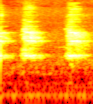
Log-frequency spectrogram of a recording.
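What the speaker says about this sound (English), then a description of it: "Ignore all the crazy chihuahua barking. Apparently my dogs have gone insane." Chihuahuas bark in two sharp bursts, about half a second apart, fairly close and moderately loud, with no talk over them.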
